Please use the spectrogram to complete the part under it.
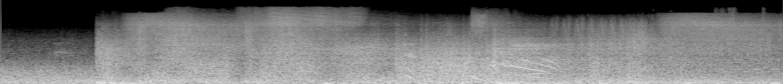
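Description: Gunfire bursts rapidly at close range.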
